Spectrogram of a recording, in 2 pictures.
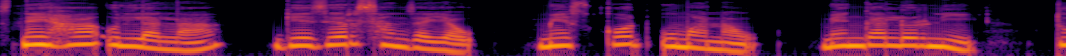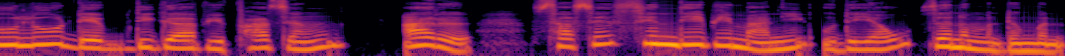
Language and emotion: Bodo, neutral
